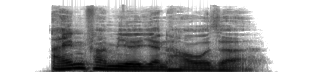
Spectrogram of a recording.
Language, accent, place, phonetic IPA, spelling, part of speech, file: German, Germany, Berlin, [ˈaɪ̯nfamiːli̯ənˌhaʊ̯zə], Einfamilienhause, noun, De-Einfamilienhause.ogg
- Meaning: dative singular of Einfamilienhaus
